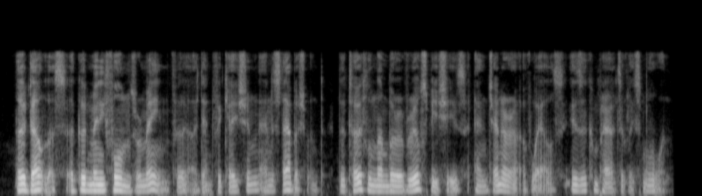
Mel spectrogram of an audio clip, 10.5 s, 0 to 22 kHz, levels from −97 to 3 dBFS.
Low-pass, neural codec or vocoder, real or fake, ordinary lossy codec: 7.2 kHz; codec, 16 kHz in and 24 kHz out, 2.2 kbps, FireRedTTS-2 codec; fake; Opus, 64 kbps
